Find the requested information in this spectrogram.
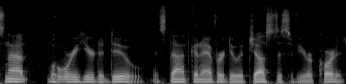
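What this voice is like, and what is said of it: Slightly hoarse voice. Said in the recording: “my voice is a little hoarse because I was playing basketball with kids”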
